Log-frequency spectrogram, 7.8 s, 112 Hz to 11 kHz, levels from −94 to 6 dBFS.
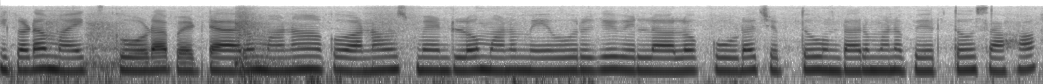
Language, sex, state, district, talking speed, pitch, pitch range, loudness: Telugu, female, Andhra Pradesh, Chittoor, 140 wpm, 240 Hz, 235-250 Hz, -16 LUFS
